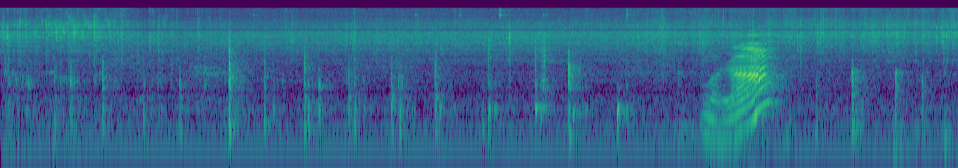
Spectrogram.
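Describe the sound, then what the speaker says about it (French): Onions and garlic sizzle gently in a little olive oil, with a soft steady frying hiss, scattered crackles and utensil taps from stirring, and a brief spoken word near the end. "Je remets un tout petit peu de l'huile d'olive pour faire cuire mes oignons et mon ail."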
